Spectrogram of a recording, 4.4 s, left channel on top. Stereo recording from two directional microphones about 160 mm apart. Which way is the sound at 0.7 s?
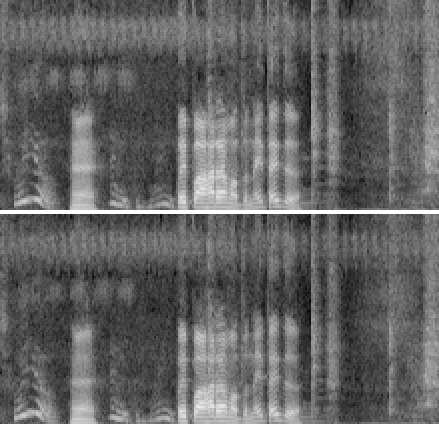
15° right (ahead or behind).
